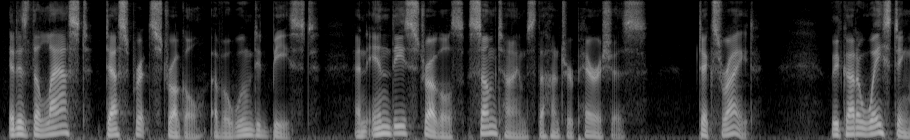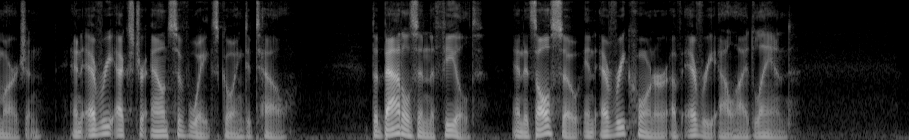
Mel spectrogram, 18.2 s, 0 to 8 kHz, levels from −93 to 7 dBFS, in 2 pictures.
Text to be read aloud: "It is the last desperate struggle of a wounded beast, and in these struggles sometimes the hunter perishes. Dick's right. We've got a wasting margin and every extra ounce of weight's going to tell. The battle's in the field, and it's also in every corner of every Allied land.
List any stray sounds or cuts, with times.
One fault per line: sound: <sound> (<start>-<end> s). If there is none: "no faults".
no faults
